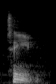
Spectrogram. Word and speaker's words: Tam: And Rand has this sword that he got from his father, Tame Althor. Or Tam, if you want to pronounce it that way.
